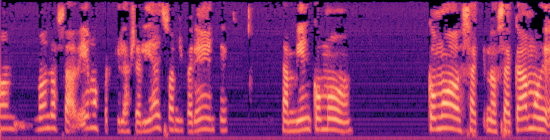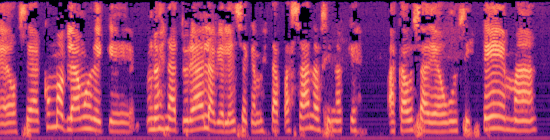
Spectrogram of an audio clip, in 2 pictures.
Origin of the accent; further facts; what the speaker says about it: Jujuy, Argentina; porque somos jujeñas y muchas veces nos ha tocado decidir no poder ir a algún encuentro porque la lejanía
